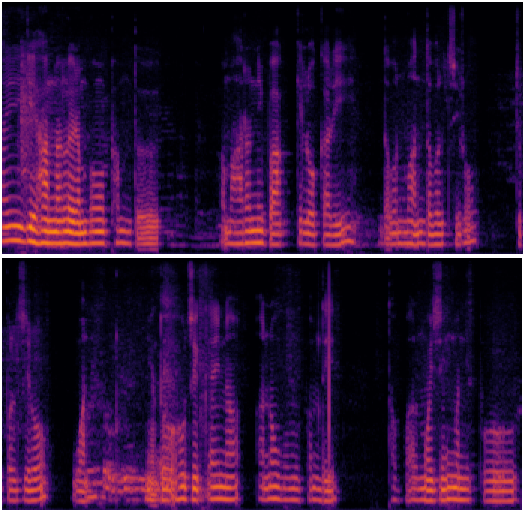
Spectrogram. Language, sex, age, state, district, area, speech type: Manipuri, male, 30-45, Manipur, Thoubal, rural, spontaneous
